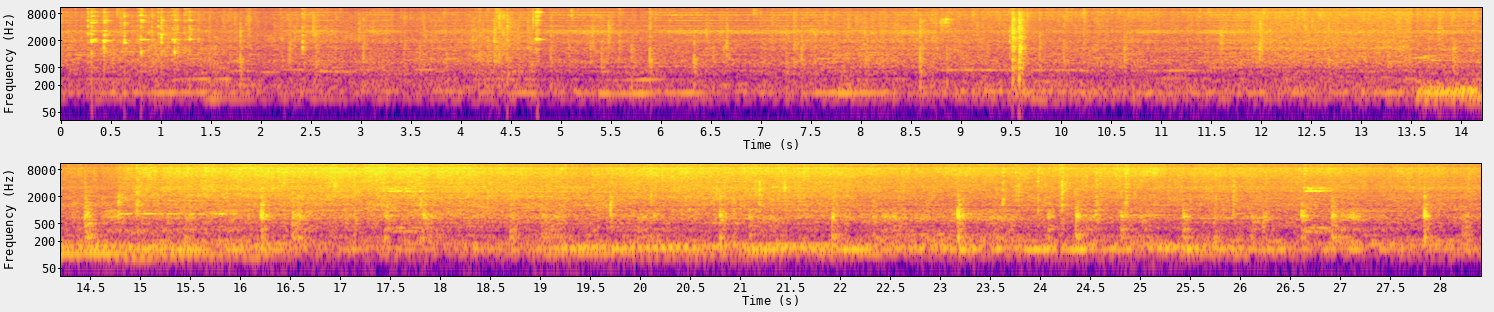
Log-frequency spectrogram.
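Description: Chopped vegetables and sauces sizzling in a nonstick frying pan, with a few sharp spatula clicks. About halfway in the sizzle grows louder, and near the end a spatula stirs and scrapes the vegetables around the pan.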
